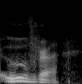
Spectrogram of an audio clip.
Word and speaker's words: oeuvre: There's like this big theory that, you want to aim towards a perfect piece or perfecting your oeuvre. Is that the correct pronunciation? Yes. Okay, your oeuvre.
